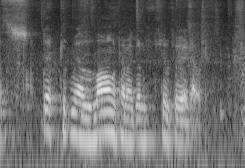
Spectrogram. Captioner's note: voiceover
